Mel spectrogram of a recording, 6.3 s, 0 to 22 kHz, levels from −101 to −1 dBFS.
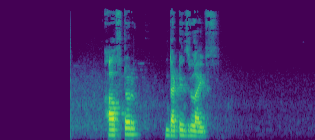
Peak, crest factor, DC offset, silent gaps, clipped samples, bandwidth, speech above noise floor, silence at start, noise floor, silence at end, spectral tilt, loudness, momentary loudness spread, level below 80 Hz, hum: -2 dBFS; 22 dB; under 0.1%; none; under 0.1%; 16.5 kHz; 57 dB; 2.1 s; -76 dBFS; 2.05 s; -6 dB/octave; -20 LUFS; 13 LU; -70 dBFS; none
